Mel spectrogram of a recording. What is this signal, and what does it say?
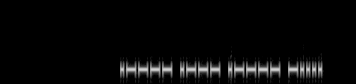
Morse code, heard as a keyed tone, about 40 wpm, 700 Hz. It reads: 1J16
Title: Four Challenging Letter-Number Combinations 40wpm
